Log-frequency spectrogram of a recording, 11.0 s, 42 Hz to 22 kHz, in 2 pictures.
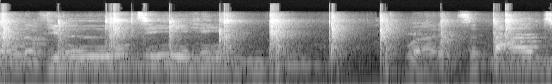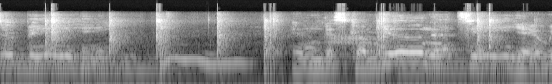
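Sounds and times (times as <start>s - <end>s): person singing: 0.0s - 3.4s, 4.0s - 11.0s
hands clapping: 0.0s - 8.4s, 9.0s - 9.6s, 10.2s - 10.7s.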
